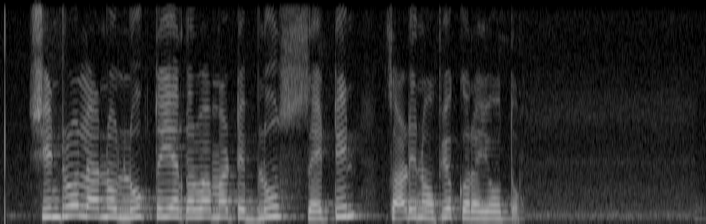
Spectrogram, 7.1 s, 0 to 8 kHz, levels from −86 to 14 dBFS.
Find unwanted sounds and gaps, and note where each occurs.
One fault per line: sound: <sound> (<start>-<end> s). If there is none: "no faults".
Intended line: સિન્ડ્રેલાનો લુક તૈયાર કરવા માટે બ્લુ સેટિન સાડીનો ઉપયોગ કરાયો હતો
no faults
